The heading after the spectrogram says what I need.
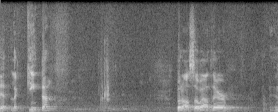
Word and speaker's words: La Quinta: Those of you in North Texas need to learn how to say it, La Quinta.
